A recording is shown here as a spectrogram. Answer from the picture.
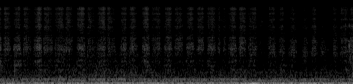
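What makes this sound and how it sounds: A yellow wooden graphite pencil held in the fingertips shades and scratches short strokes on a thin white paper sheet lying flat on a wooden table, while the other hand holds the sheet still. A steady run of quick, dry, bright scratching strokes rises and falls over a constant low hum, ending with a slightly sharper stroke.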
